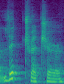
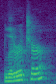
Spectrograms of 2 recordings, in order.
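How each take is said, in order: First: Three syllables, reduced, in a British accent. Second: Four syllables with a flapped t, American accent. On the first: "British more literature ... they reduce to three syllables" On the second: "in American English, ... all four syllables ... we make this one into a flap"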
